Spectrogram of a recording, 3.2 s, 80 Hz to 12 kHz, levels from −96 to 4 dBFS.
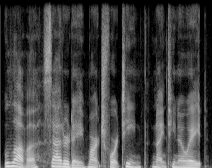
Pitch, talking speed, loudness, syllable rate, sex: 180 Hz, 130 wpm, -16 LUFS, 4.8 syllables/s, female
